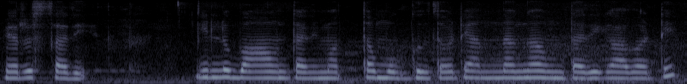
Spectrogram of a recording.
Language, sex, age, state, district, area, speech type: Telugu, female, 18-30, Telangana, Nalgonda, rural, spontaneous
